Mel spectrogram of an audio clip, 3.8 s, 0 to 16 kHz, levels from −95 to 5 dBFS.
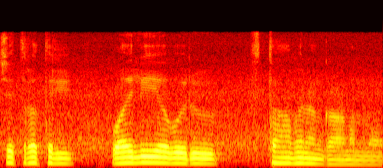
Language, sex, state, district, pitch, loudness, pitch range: Malayalam, male, Kerala, Kasaragod, 115 Hz, -16 LUFS, 105-120 Hz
